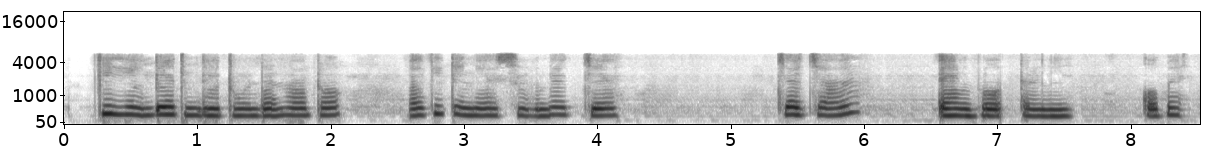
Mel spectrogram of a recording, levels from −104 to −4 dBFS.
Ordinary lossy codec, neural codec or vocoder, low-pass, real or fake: none; codec, 16 kHz in and 24 kHz out, 0.6 kbps, FireRedTTS-2 codec; 5.4 kHz; fake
